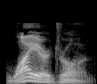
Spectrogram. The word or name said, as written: wiredrawn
